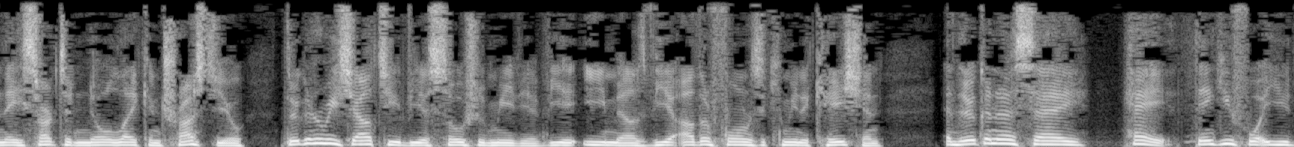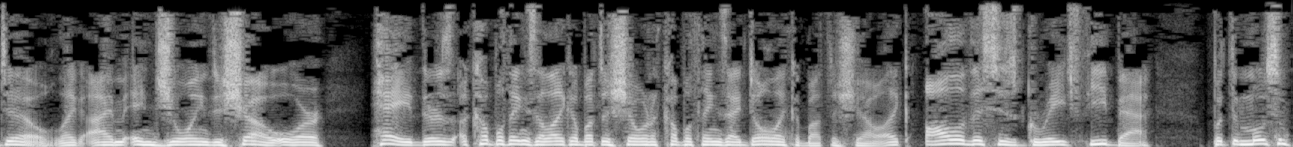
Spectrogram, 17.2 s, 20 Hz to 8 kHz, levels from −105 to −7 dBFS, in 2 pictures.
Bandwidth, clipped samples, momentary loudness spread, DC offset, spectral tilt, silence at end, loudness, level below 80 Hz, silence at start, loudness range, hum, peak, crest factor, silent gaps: 8 kHz; under 0.1%; 6 LU; under 0.1%; -6 dB/octave; 0 s; -17 LUFS; -48 dBFS; 0 s; 1 LU; none; -6 dBFS; 10 dB; none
